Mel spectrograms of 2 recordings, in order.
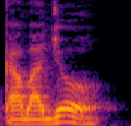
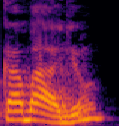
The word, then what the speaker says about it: caballo: Bueno, ya te di una, que era el ejemplo de caballo, ¿no? Si yo digo caballo, no suena bien. O caballo, tampoco suena bien. Sin embargo, si digo caballo, sí suena correcto.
